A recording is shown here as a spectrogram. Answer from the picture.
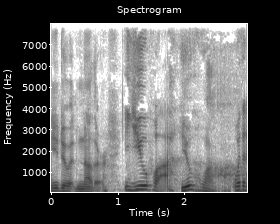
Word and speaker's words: Yuhua: Because I noticed RuPaul pronounces it one way and you do it another. Yuhua. Yuhua.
